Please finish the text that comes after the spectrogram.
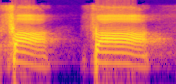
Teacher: فا کا مخرج ہے اوپر والے دانتوں کا کنارہ نیچے والے ہونٹ کی تری والی جگہ پہ لگے تو فا پڑھا جاتا ہے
